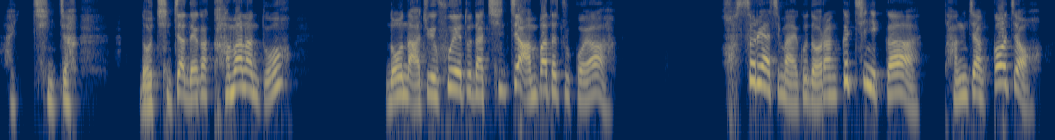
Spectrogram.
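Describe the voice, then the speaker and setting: A woman's voice: mid-range voice, big pitch swings, normal speed. A woman voicing a self-pitying young husband who whines, blames his wife and begs, in a radio story. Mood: whiny, indignant. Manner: whining, blaming, later pleading.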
